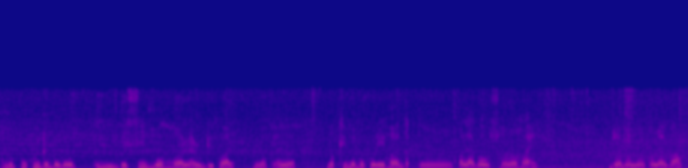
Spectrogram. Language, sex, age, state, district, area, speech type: Assamese, female, 18-30, Assam, Udalguri, rural, spontaneous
